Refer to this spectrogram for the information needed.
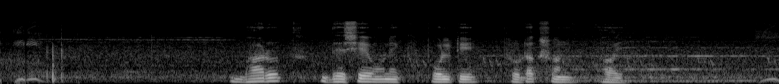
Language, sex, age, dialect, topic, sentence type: Bengali, male, 46-50, Northern/Varendri, agriculture, statement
